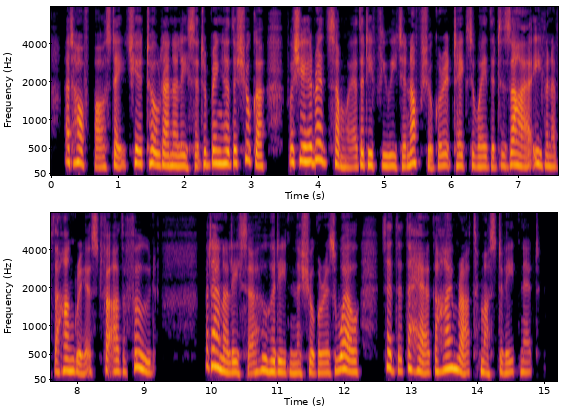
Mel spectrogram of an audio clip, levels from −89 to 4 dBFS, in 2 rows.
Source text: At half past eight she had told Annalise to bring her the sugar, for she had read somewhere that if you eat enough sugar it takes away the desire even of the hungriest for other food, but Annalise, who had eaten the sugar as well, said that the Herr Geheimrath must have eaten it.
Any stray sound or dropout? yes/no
no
